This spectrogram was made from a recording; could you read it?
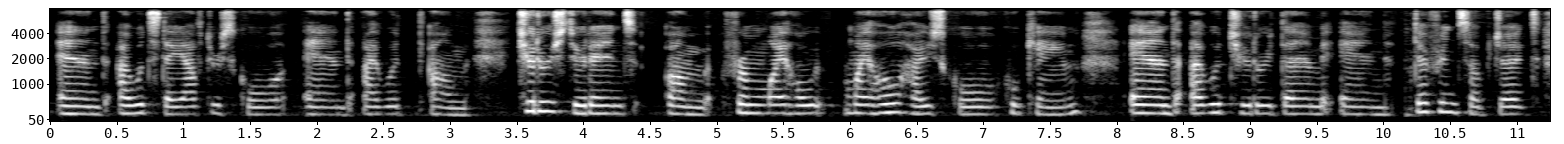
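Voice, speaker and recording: A woman's voice: medium pitch, darkish tone, lo-fi sound. Earnest young woman introducing herself as a tutor. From Bulgaria. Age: 20s. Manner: earnest, with frequent um fillers. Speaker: math tutor. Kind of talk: casual self-introduction to camera.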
